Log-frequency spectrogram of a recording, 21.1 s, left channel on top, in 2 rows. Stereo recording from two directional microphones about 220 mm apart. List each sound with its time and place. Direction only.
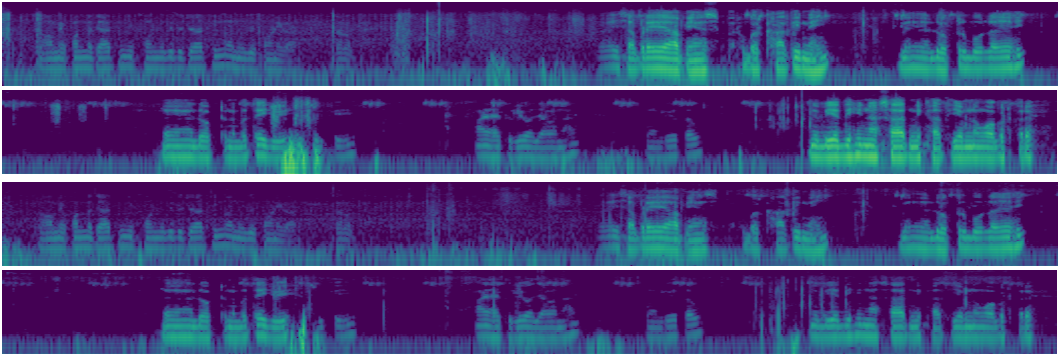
0.9 s speech: 10° right (ahead or behind)
6.0 s speech: 5° left (ahead or behind)
6.3 s speech: 15° left (ahead or behind)
8.4 s chewing: 10° left (ahead or behind)
9.4 s speech: centre (ahead or behind)
12.1 s speech: 5° left (ahead or behind)
15.3 s speech: 5° right (ahead or behind)
18.4 s speech: 40° left (ahead or behind); by 20.9 s 25° left (ahead or behind)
